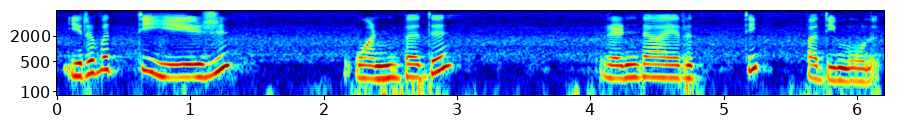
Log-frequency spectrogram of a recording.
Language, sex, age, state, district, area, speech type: Tamil, female, 30-45, Tamil Nadu, Chennai, urban, spontaneous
